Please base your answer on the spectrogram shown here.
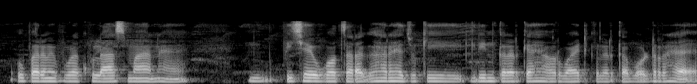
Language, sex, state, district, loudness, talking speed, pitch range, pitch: Hindi, male, Andhra Pradesh, Visakhapatnam, -19 LUFS, 200 wpm, 135-150 Hz, 145 Hz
